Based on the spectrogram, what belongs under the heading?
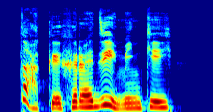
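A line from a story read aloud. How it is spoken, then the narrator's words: Jubilant roar. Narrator (Russian): ликующе взревела избушка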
